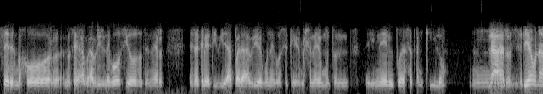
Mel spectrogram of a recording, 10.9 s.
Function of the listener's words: taking over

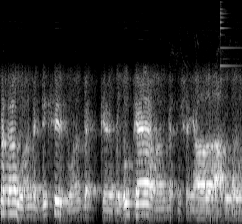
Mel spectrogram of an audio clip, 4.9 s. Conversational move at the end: taking over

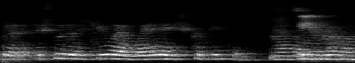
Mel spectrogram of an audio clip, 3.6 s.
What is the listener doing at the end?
taking over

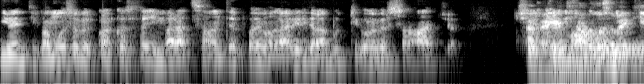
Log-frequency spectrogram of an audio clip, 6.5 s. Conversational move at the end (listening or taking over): taking over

